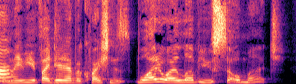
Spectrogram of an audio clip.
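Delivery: light mock celebrity; mock celebrity reply. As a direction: play the star answering sweetly. Playing celebrity answering fan.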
